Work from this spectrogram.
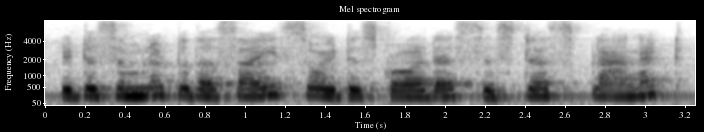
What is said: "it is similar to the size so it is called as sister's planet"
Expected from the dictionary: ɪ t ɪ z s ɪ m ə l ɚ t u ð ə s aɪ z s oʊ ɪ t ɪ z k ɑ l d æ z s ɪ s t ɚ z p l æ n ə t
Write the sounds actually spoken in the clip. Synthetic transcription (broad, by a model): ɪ t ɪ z s ɪ m ə l ɚ t u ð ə s aɪ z s oʊ ɪ t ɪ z k ɑ l d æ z s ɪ s t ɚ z p l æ n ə t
